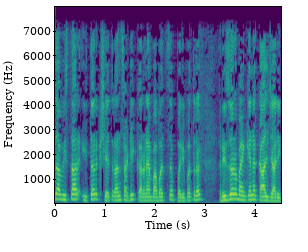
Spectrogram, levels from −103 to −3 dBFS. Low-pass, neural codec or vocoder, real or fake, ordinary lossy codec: 7.2 kHz; none; real; none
